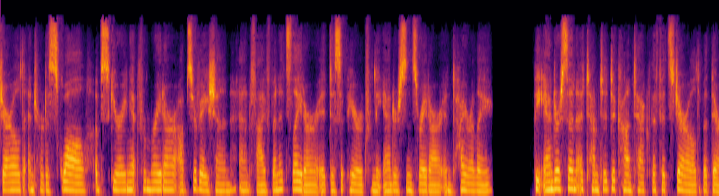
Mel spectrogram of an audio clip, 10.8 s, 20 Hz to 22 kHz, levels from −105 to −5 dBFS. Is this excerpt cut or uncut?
uncut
